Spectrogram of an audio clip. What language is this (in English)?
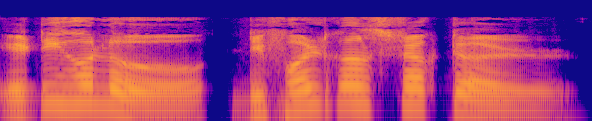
Bangla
